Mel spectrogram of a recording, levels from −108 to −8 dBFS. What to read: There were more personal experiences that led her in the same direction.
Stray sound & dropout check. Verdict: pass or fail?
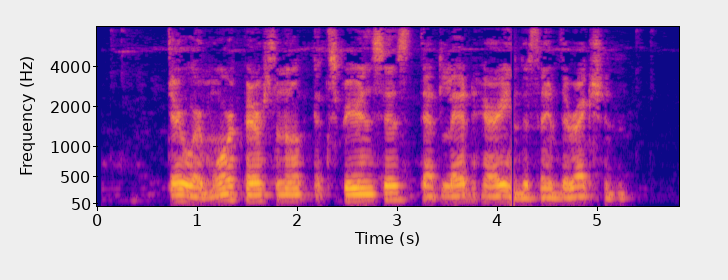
fail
